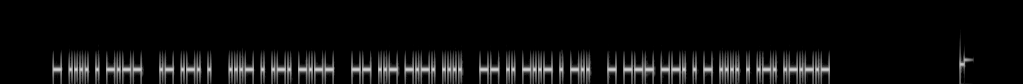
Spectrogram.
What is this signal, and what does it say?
Morse code, heard as a keyed tone, about 44 wpm, 700 Hz. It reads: THEY ARE VERY MUCH MIXED TOGETHER.
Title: Sentences from Top 1500 Words 45wpm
